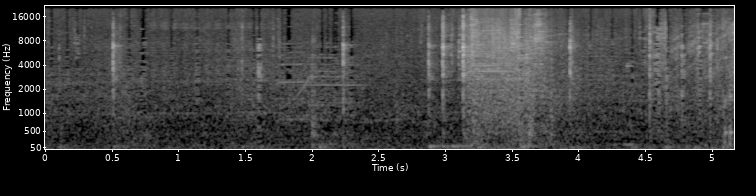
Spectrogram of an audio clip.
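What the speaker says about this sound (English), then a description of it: "Apologies if you hear a lot of button mashing. My keyboard's loud." Loud computer keyboard hammered rapidly during button-mashing gameplay, a dense run of close clicks and clacks with a louder burst of keystrokes midway.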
